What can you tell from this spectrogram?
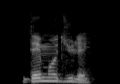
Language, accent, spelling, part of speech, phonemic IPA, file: French, France, démoduler, verb, /de.mɔ.dy.le/, LL-Q150 (fra)-démoduler.wav
- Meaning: to demodulate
